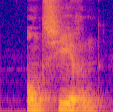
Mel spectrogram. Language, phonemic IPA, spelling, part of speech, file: Dutch, /ˌɔntˈsi.rə(n)/, ontsieren, verb, Nl-ontsieren.ogg
- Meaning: to make ugly, to uglify, to mar the appearance (of something)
